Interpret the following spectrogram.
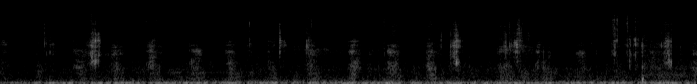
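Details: Boxer dog at play, breathing in quick, rhythmic pants: short breathy huffs repeating about every half second over a steady low rumble of background noise.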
